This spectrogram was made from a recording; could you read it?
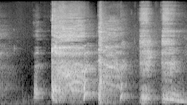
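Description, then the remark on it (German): A loud fit of coughing after eating nuts: four or five harsh, raspy bursts in quick, uneven succession, with a short throaty lead-in and no talking. “Moment, ich muss noch husten.”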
